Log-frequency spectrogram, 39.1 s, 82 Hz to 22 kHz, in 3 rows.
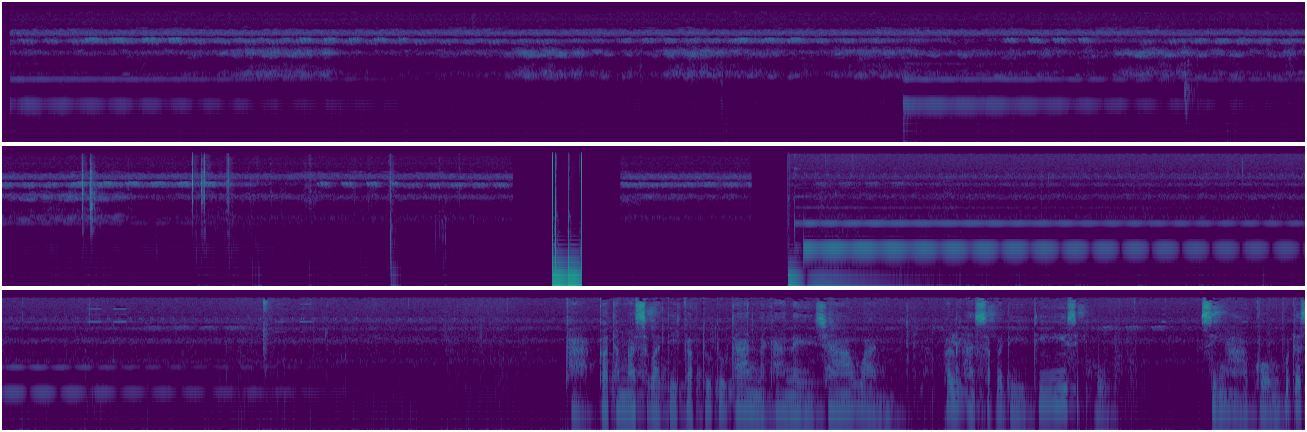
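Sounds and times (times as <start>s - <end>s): soft ringing tone: 0.1s - 3.2s, 9.0s - 12.6s, 20.9s - 29.5s
insects chirring: 0.2s - 18.1s, 21.2s - 39.0s.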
